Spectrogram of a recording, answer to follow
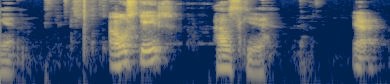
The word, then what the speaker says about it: Ásgeir: Ásgeir. Yeah. So that's it's a rolling R in the end and ow, the first letter.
